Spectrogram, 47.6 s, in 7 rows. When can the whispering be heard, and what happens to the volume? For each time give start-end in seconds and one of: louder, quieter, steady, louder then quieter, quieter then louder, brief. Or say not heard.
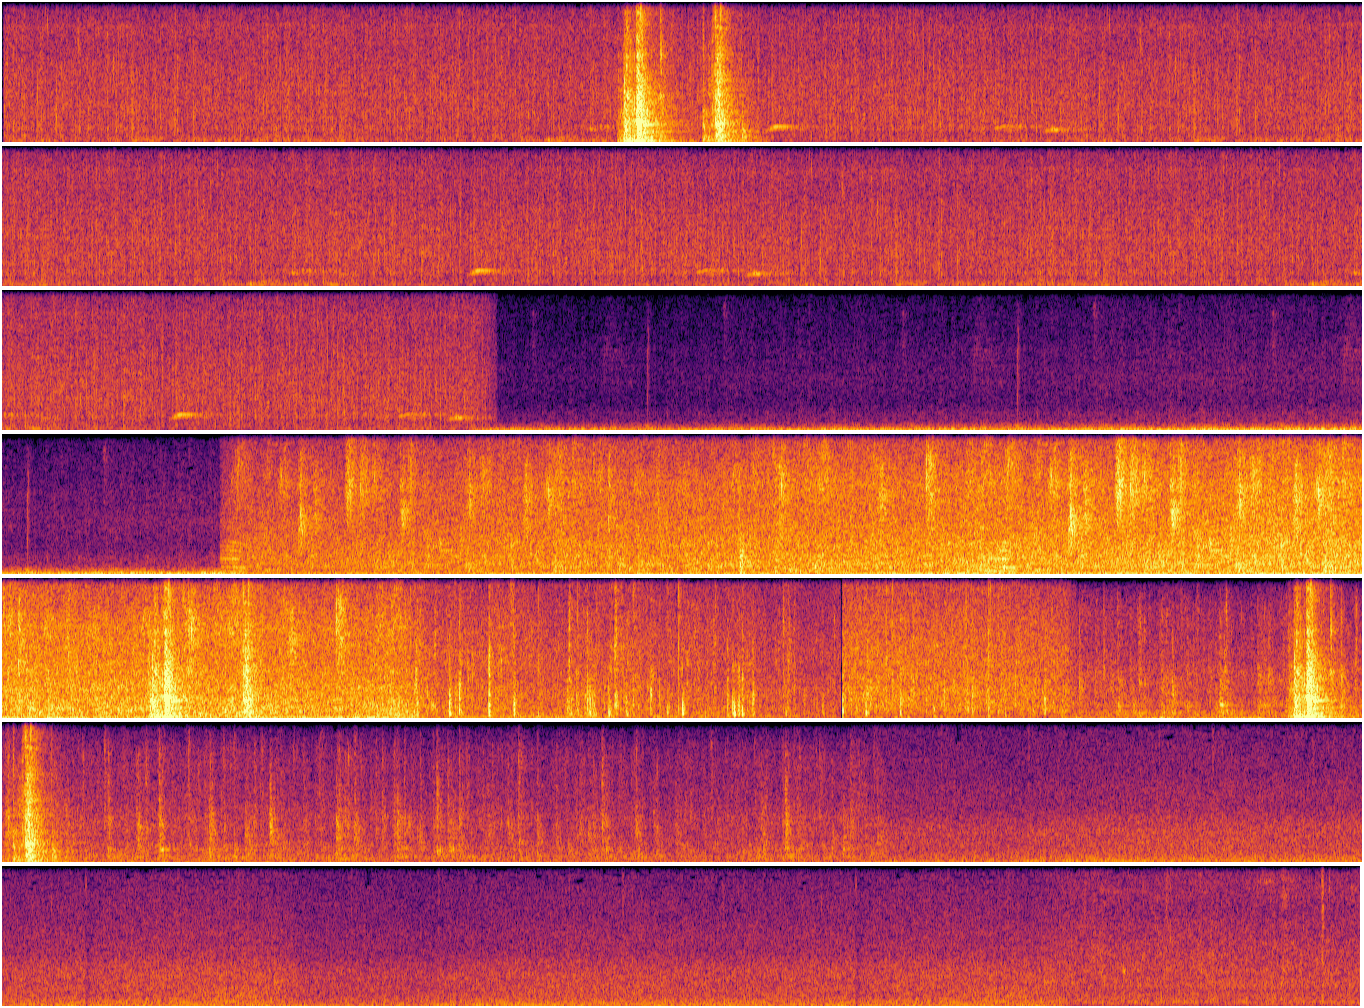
not heard.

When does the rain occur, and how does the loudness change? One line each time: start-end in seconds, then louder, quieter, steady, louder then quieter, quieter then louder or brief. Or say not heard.
0.0-47.5 louder then quieter.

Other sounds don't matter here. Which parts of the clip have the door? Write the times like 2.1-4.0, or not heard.
3.0-3.8, 27.9-28.6, 33.6-34.3.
